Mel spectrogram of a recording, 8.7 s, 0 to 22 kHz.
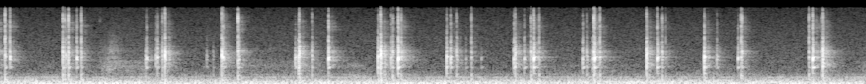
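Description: A tall, hollow, clear printed plastic tumbler is tapped on its sides by both hands' long nails fitted with plastic clips. The result is a quick, irregular run of sharp, clicky taps with a faint hollow tone around 1.3 kHz that dies away almost at once, over a steady low background hum.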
